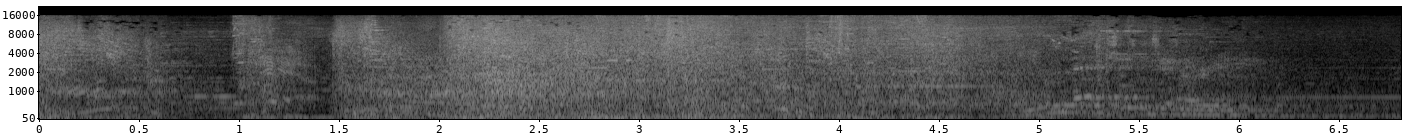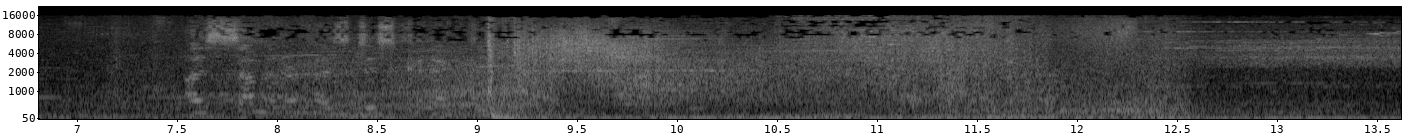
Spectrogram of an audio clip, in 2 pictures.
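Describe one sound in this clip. Fantasy battle effects whoosh, crackle and clash.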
